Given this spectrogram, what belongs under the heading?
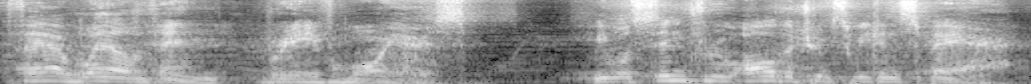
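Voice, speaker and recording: An actor playing a young, noble, dutiful alien warrior in a video game, speaking formally like a military officer. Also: male voice, medium pitch, very animated, slow. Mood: solemn concern. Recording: game music behind voice.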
